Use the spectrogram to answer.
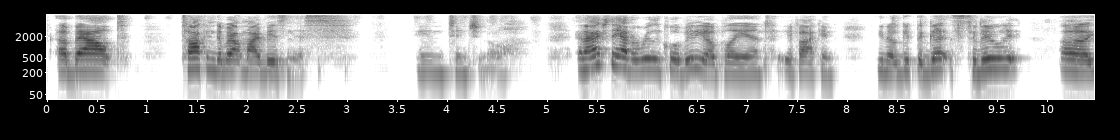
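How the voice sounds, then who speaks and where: A woman vlogging casually as she plans her travel business marketing, thinking aloud with lots of fillers and restarts. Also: a little high. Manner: hums to herself while working at the wall. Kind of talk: casual talking-to-camera planning vlog.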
